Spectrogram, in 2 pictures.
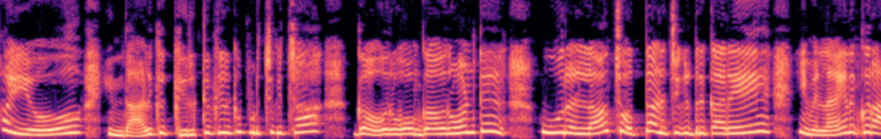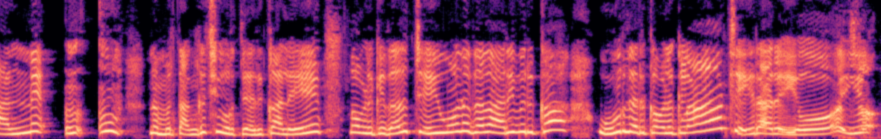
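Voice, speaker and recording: A woman's voice: extremely high pitch, quick pace, lo-fi sound. A woman voicing a fretful, greedy middle-aged village mother in a cartoon, wailing and grumbling in self-pity. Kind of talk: cartoon voice acting.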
